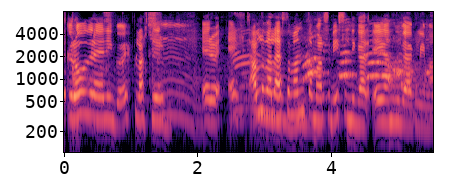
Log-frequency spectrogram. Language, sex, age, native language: Icelandic, female, 18-19, Icelandic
